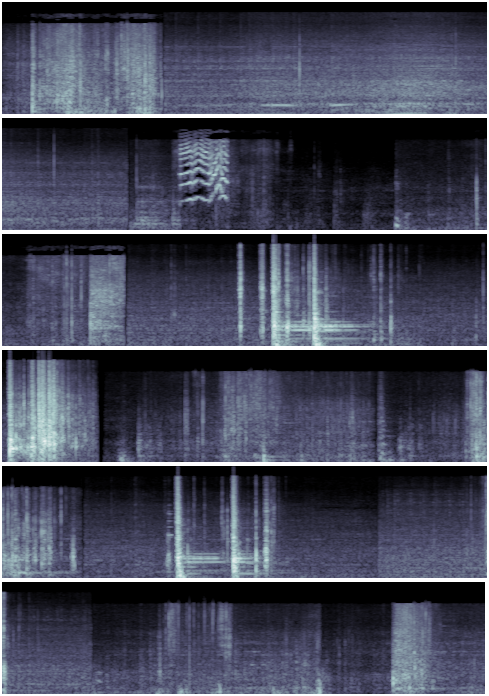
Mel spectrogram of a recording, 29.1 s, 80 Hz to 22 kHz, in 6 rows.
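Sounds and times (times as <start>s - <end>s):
tyre on asphalt: 0.0s - 22.5s.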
